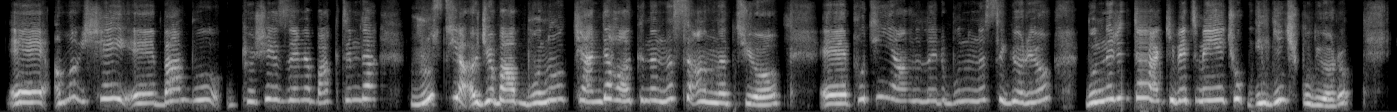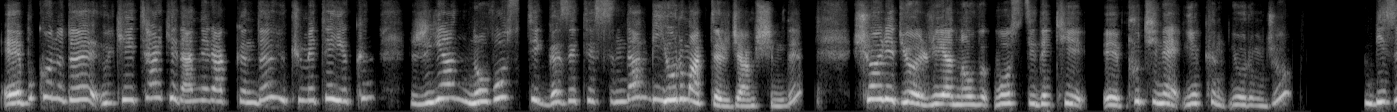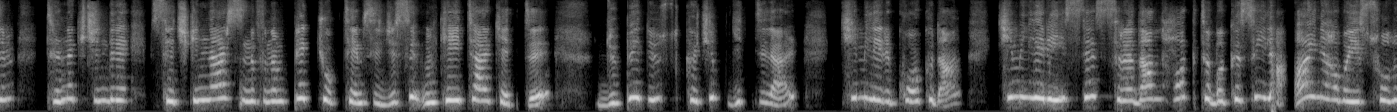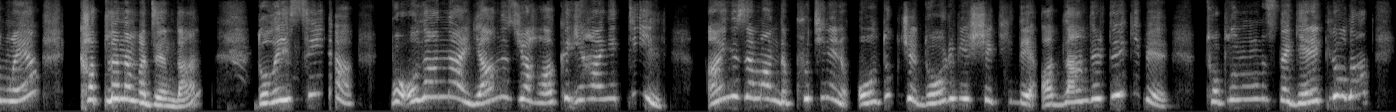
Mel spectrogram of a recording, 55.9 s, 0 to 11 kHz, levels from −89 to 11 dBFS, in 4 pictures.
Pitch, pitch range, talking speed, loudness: 345 Hz, 290-395 Hz, 105 wpm, -17 LUFS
